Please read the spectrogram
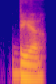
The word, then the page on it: beer: Indian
